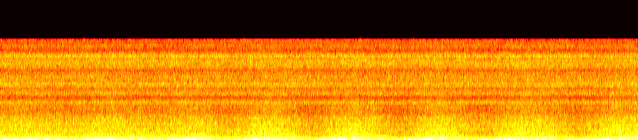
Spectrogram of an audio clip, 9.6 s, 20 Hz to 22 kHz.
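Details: 1994 Miata NA with 2000 NB four-cylinder, first start on Megasquirt and EDIS-4, 4-2-1 header, Yonaka exhaust; after leaning rich VE table, fairly even idle with gentle slow rise and fall, no stumbling: normal running.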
